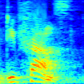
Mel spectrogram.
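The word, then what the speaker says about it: différance: Its name is difference and the spelling is D-I-F-F-E-R-A-N-C-E, difference.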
